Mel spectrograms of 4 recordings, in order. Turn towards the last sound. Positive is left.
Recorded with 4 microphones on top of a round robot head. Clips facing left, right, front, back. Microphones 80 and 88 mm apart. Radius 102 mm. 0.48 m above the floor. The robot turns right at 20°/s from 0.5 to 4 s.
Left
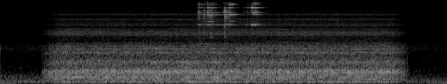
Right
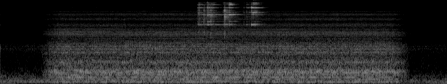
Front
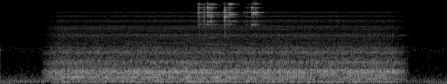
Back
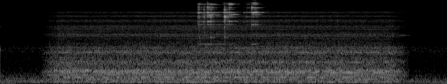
turn(degrees=-115)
